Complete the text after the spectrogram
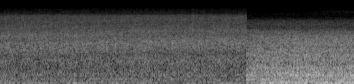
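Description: Water splashes down a small waterfall.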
